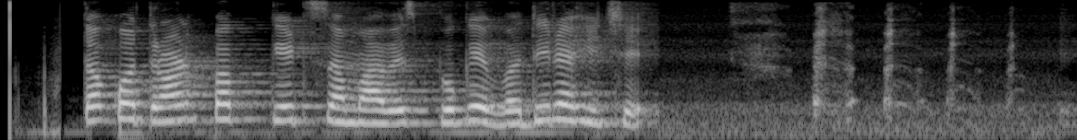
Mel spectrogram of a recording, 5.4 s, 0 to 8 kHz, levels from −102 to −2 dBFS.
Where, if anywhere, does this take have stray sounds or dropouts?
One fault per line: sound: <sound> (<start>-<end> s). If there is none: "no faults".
sound: cough (3.6-5.1 s)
